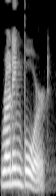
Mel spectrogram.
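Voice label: "running board", English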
